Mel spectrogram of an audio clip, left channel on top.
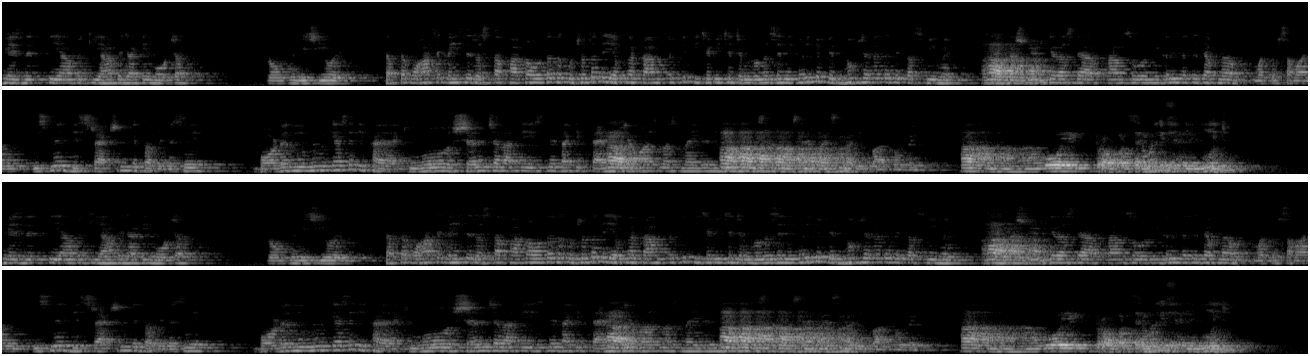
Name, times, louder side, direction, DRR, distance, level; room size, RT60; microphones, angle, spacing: voice 1, 0.0-1.9 2.6-3.4 3.8-9.5 9.9-15.1 15.6-22.3 24.4-25.3, left 1 dB, 30° left, 2 dB, 0.4 m, -35 dB
voice 2, 9.8-10.4 19.1-19.3 20.2-21.6 22.6-25.3, left 2 dB, 5° left, -7 dB, 0.9 m, -28 dB
2.4 x 2.3 x 3.1 m, 0.79 s
head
